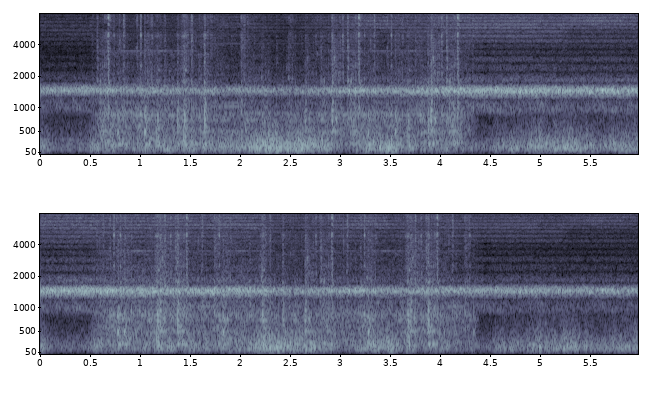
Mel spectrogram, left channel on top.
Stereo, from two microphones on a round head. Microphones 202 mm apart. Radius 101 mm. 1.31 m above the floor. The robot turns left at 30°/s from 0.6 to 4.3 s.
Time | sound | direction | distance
0.0 | an insect | 85° right | ?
